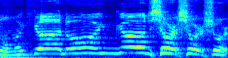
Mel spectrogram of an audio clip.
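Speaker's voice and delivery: very high, loud, nervous panicked voice.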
